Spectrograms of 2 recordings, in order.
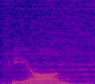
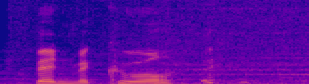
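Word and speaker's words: Fionn mac Cumhaill: I don't even think his name is pronounced Fion. Uh, it's uh, what is it? Oh, Finn Mcool. It's Finn Mcool.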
